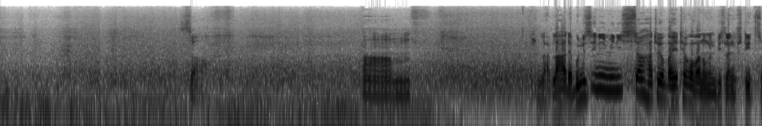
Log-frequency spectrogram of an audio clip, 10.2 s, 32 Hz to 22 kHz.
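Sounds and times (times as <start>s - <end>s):
strong wind buffeting the microphone outdoors: 0.0s - 7.7s
speech: 2.5s - 3.1s, 4.8s - 5.6s, 7.1s - 10.1s.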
